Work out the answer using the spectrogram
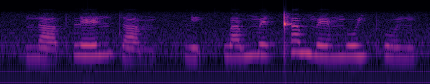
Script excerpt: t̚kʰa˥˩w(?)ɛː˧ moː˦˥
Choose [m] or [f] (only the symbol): m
